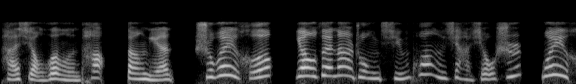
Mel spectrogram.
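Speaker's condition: No condition

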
